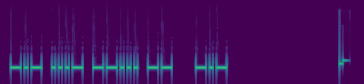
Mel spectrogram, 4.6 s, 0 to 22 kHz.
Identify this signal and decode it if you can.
Morse code, heard as a keyed tone, about 28 wpm, 700 Hz. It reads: KV7M K
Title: Common QSO Phrases Encore 28wpm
